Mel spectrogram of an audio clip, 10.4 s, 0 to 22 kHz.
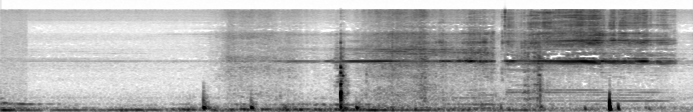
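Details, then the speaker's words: Honeywell 2-port V4043H powerhead zone valve motor on central heating, cover off: strained electric buzz, thin whine and clicks as the motor stalls short of full travel and fails to flip the micro switch; intermittent fault, fixed by replacing the powerhead. "So what seems to be happening is that the motor has engaged. It's quite noisy when it tries to do it and it doesn't flip the micro switch to turn the heating on."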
